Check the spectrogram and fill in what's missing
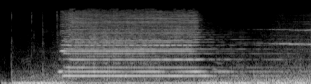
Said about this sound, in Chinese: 伴随着一声汽笛长鸣，首列兰州至伊斯兰堡南亚公铁联运国际货运班列满载着450吨货品，徐徐驶离甘肃兰州国际陆港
